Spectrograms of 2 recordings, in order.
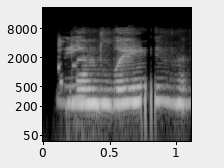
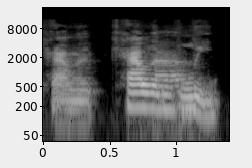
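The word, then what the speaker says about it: Calendly: Kalen Kendly I think is how you pronounce it. C A L E N D L Y. Sound like that. calendarly and they offer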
